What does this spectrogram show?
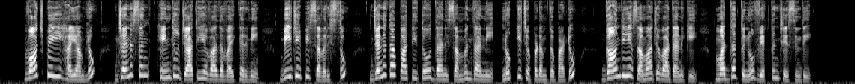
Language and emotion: Telugu, neutral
